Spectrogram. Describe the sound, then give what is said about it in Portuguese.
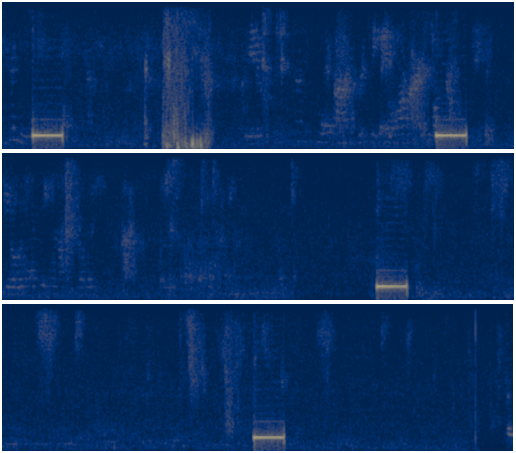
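Telephone call sound effect: a short ringing tone repeats four times, spaced roughly five to six seconds apart, with faint scattered clicks and small sounds between the rings. “Eita, outra ligação.”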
